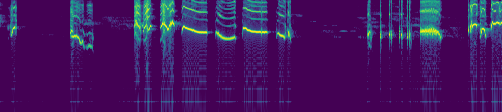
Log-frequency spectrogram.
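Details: Kacer, the Oriental magpie-robin, giving its fighting song meant to provoke rival birds: a falling whistle, then bright looping whistled phrases and scratchy rapid chatter in separate bursts.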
